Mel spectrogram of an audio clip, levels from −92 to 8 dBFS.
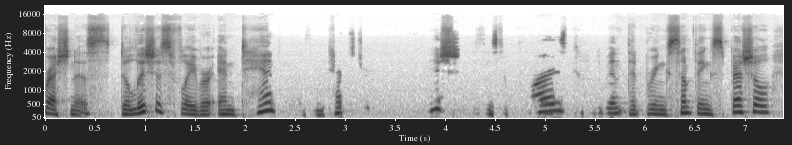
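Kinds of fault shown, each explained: Speech suppressed in double talk: the speech sinks deeply, almost vanishing, at 2.3–3.36 s and 3.81–5.67 s, likely an echo canceller ducking the speech along with the echo while both sides talked.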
